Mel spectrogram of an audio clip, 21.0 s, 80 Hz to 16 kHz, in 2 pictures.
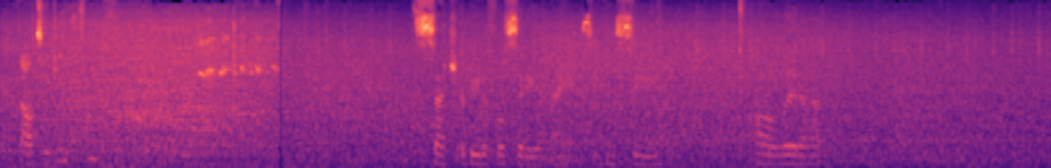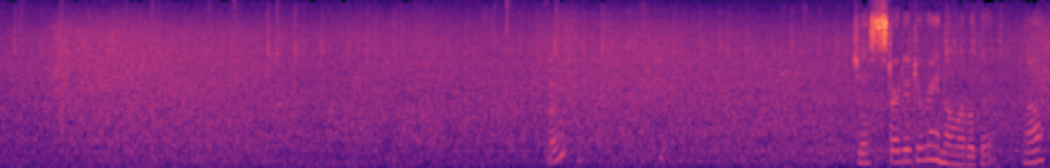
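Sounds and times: rushing outdoor ambience: 0:00.0 - 0:21.0.

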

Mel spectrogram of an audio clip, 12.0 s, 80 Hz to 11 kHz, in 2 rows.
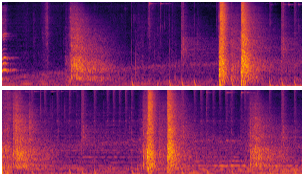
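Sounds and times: background music: 0:00.0 - 0:12.0
pistol shots ringing: 0:04.3 - 0:07.1, 0:08.8 - 0:09.8.

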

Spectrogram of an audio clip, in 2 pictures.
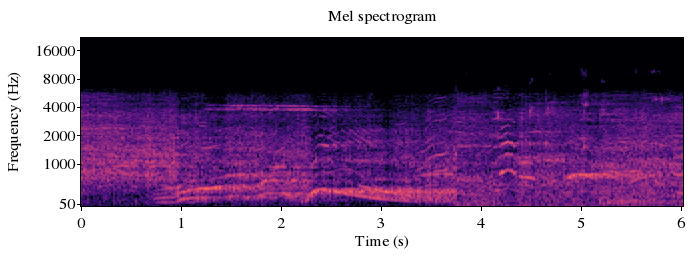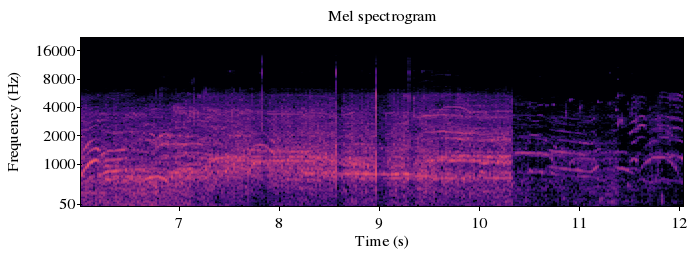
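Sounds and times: sneakers squeaking on court: 0:04.0 - 0:07.3, 0:10.4 - 0:12.0.

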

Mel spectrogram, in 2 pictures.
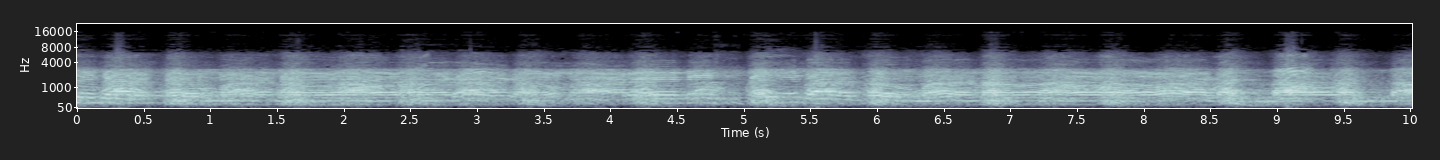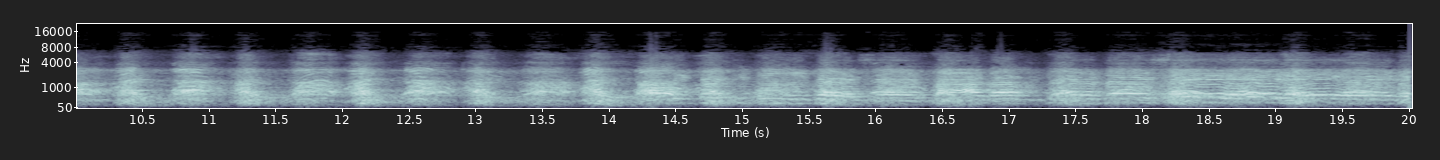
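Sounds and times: crowd of men chanting: 0:00.0 - 0:20.0.

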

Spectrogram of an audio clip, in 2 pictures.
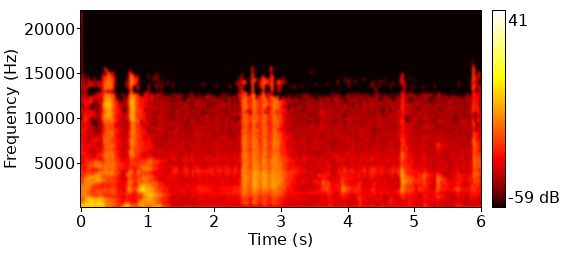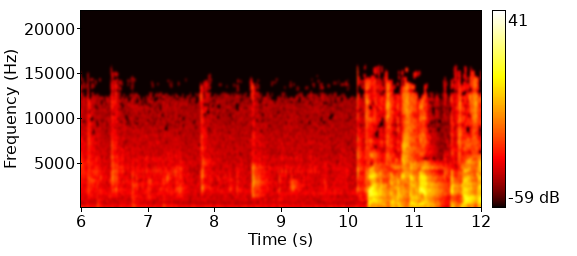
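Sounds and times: person chewing: 0:03.2 - 0:10.2.

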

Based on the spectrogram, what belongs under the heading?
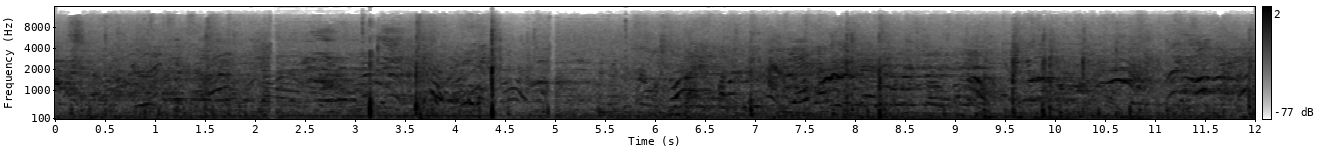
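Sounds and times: young voices chattering: 0:00.0 - 0:12.0.

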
